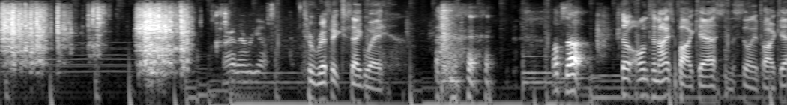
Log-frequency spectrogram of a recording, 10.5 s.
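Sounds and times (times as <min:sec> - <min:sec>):
ice trays rattling: 0:00.0 - 0:03.2
speech: 0:03.2 - 0:06.7, 0:07.4 - 0:10.4
laughter: 0:05.8 - 0:06.6.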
